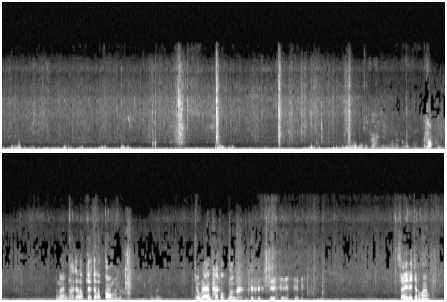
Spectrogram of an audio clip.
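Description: A wooden pole thuds and scrapes into wet mud.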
